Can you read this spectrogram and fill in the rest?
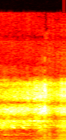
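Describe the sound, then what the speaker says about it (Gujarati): Short burst of a car engine revving in a video game, loud and close, rising in pitch over under a second. "ગાડીનો અવાજ જોરદાર છે"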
